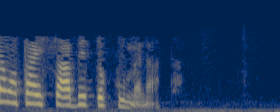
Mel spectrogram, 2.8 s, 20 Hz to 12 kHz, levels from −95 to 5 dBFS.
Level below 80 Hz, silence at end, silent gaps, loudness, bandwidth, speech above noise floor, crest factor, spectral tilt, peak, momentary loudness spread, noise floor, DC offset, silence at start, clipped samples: -64 dBFS; 1.25 s; none; -29 LUFS; 4 kHz; 34 dB; 20 dB; -8.5 dB/octave; -12 dBFS; 14 LU; -62 dBFS; under 0.1%; 0 s; under 0.1%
